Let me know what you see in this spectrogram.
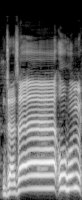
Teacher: مد متصل۔ مد متصل کو ہم 2 یا 2.5 الف تک کھینچ کر پڑھتے ہیں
